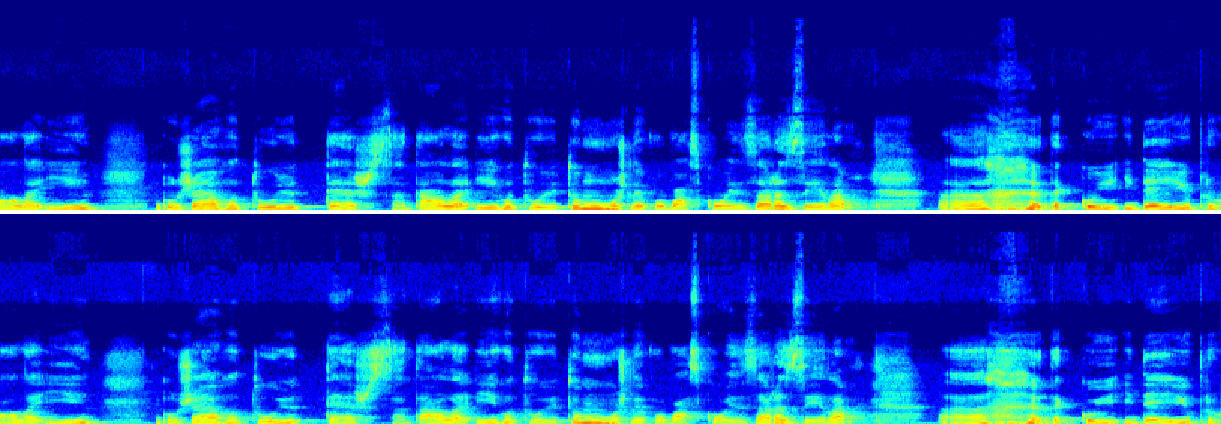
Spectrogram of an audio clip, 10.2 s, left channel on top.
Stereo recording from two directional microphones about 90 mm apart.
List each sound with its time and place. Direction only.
0.0 s a woman's voice: 20° left (ahead or behind)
